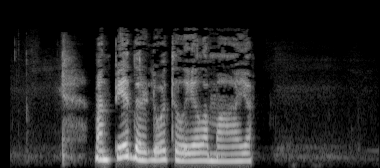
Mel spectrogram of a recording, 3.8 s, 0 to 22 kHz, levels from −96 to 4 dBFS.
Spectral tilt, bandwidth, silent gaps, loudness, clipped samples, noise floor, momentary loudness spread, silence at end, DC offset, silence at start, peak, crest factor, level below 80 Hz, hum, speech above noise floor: -6 dB/octave; 10 kHz; none; -20 LUFS; under 0.1%; -65 dBFS; 19 LU; 1.3 s; under 0.1%; 0.6 s; -2 dBFS; 20 dB; -70 dBFS; none; 45 dB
